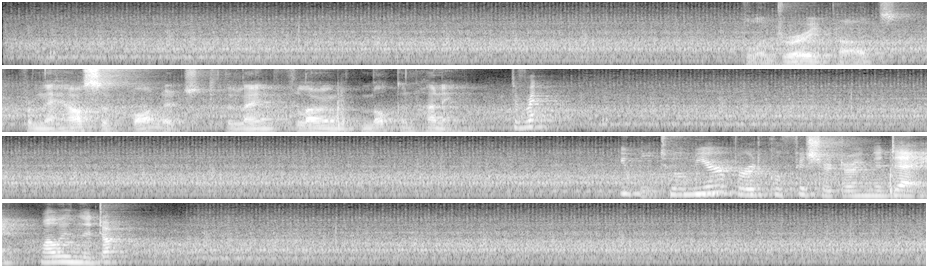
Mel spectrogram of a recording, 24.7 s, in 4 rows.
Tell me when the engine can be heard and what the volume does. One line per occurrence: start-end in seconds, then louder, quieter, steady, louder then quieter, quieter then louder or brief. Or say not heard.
0.0-24.6 steady.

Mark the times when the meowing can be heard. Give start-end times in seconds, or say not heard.
not heard.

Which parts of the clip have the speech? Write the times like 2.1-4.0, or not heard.
5.0-9.8, 16.4-19.2.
